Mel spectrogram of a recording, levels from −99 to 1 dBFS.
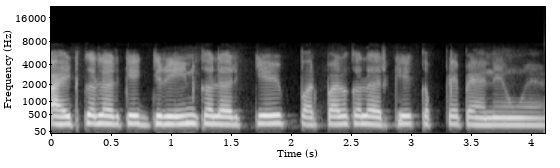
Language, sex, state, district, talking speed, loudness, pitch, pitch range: Hindi, female, Chhattisgarh, Korba, 190 wpm, -17 LUFS, 215 Hz, 200-220 Hz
